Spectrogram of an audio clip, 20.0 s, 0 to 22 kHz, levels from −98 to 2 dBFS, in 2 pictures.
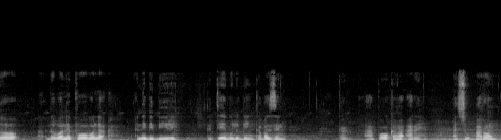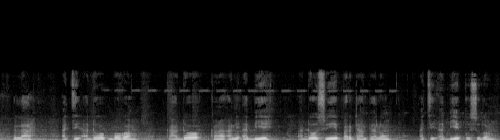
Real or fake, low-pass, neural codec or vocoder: real; 10.8 kHz; none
